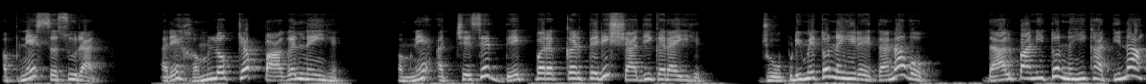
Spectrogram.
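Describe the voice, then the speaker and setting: A woman's voice: on the high side, expressive, unhurried. A woman voicing a blunt, unyielding middle-aged mother who lectures in an exasperated way, for a story.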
